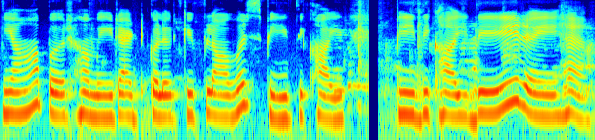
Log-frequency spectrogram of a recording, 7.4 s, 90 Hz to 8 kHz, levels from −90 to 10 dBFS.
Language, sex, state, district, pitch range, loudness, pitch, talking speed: Hindi, female, Punjab, Fazilka, 190-210 Hz, -12 LUFS, 200 Hz, 115 wpm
